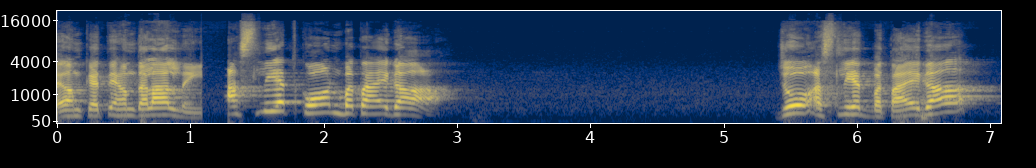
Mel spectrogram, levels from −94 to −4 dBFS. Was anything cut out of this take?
yes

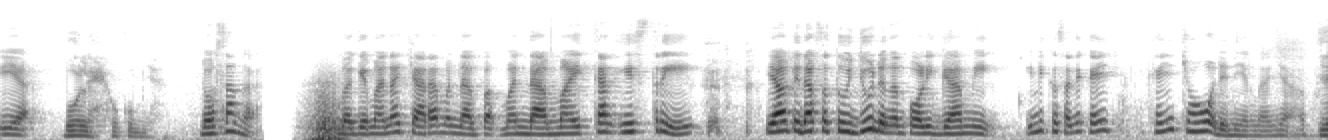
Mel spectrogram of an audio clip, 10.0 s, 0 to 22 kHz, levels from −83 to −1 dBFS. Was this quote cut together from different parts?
yes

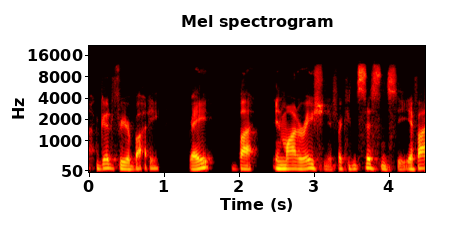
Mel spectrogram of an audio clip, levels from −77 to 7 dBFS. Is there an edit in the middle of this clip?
yes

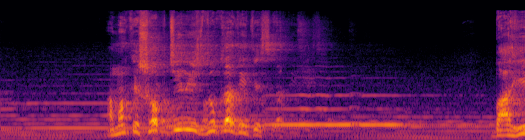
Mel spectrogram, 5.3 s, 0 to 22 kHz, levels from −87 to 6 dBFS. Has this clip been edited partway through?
yes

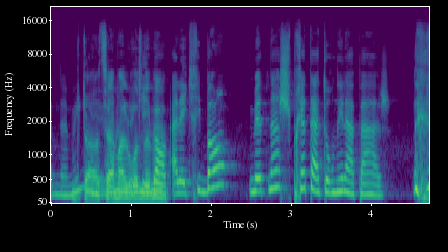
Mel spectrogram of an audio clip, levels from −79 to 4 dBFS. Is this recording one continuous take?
no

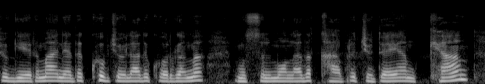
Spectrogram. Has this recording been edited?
no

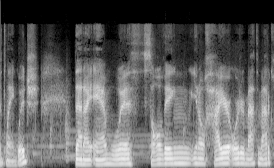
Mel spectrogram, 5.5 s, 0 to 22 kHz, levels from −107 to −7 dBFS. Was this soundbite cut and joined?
no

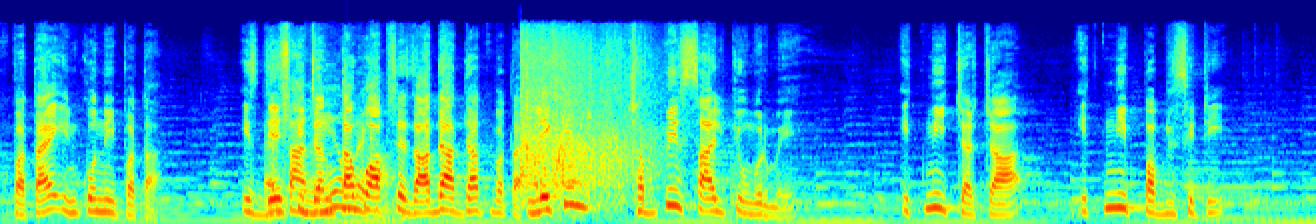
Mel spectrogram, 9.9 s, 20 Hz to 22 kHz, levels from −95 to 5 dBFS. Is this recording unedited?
no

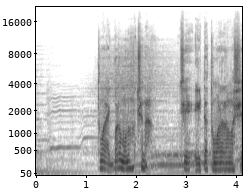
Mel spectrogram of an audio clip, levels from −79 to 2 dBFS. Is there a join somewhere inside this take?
yes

